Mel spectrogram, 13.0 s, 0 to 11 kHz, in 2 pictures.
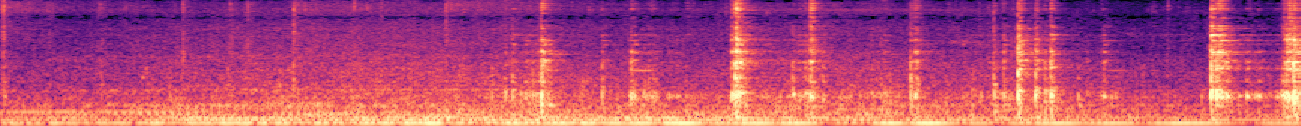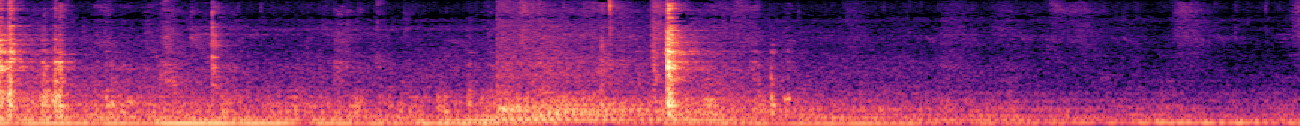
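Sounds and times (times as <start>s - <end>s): dishes and utensils clinking: 2.2s - 10.6s.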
